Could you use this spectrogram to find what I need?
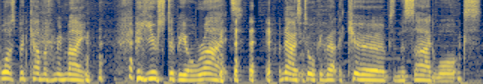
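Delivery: hammed-up worried British mate; worried friend. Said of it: "It's like, / his face, he's so worried".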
